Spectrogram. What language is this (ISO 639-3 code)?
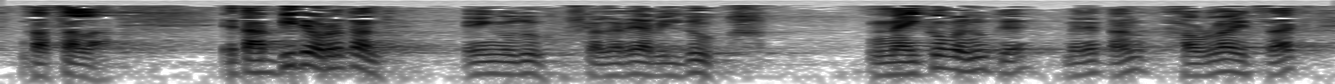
eus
